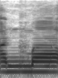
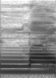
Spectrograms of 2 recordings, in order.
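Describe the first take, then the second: No difference in how they are said.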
